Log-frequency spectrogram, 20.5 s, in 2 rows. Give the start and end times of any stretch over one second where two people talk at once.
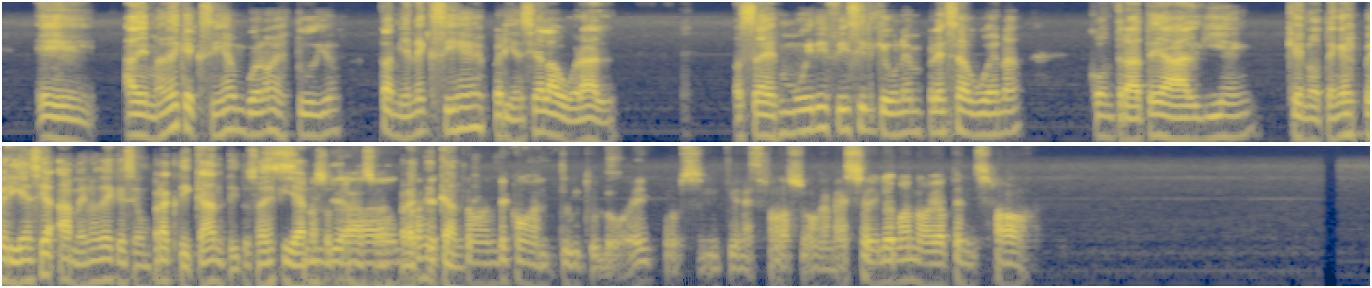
12.2-13.7

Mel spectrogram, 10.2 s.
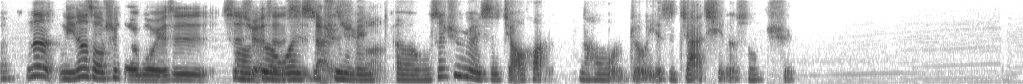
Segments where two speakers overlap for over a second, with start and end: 2.3-3.8

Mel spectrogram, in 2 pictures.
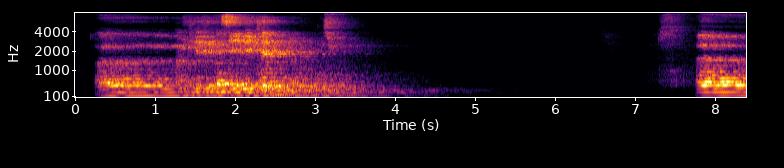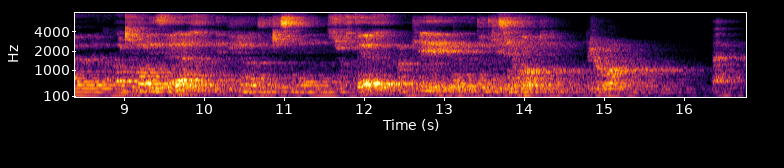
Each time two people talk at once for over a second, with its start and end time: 1.2-2.5

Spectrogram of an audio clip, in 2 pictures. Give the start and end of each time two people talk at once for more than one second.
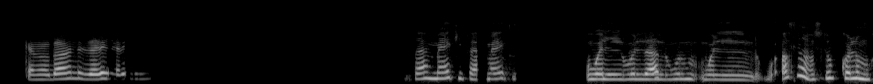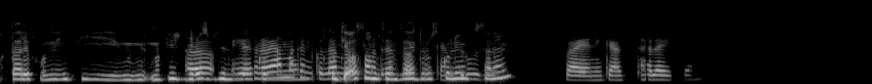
10.6-13.8

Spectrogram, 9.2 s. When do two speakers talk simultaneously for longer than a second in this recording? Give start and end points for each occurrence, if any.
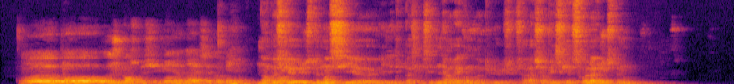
none

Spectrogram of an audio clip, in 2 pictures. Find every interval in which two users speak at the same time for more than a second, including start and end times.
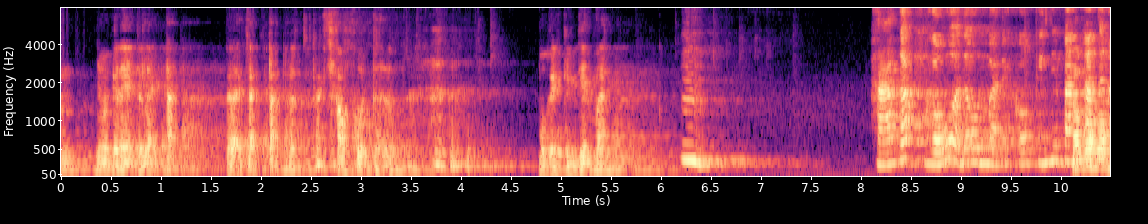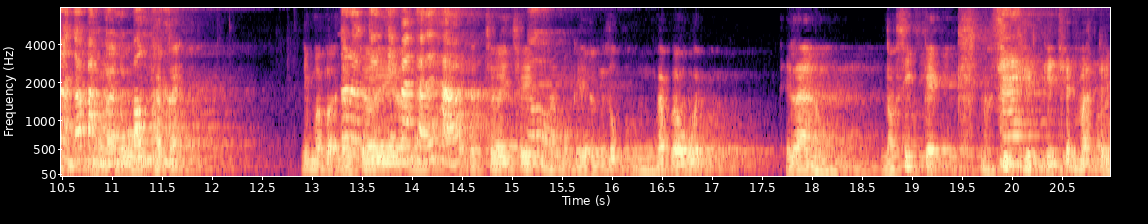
10.1-11.7, 13.2-14.5

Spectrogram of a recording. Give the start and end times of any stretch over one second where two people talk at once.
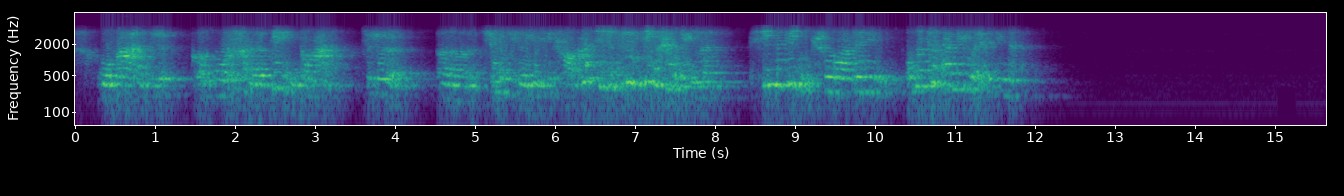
6.3-7.8

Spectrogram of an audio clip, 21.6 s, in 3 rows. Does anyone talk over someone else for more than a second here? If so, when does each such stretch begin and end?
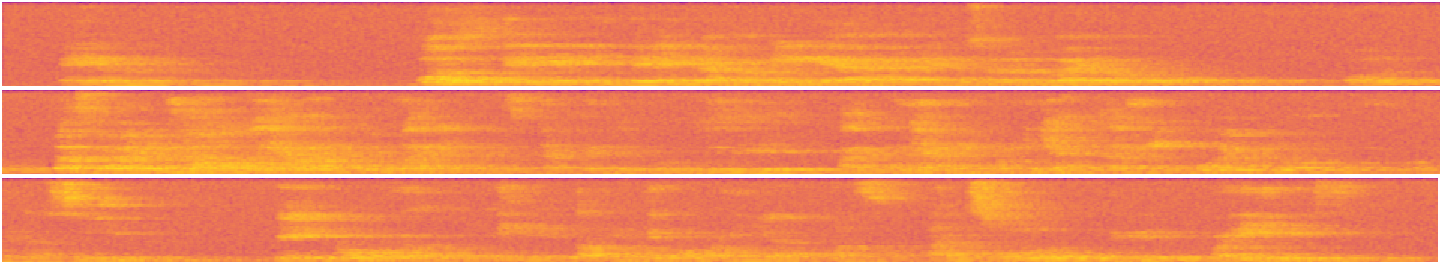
8.0-9.3

